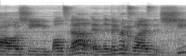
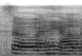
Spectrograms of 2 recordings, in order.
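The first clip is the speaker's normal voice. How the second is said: ordinary delivery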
